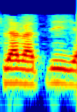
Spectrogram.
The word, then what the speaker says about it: Lavaltrie: How do you pronounce that? Lavalotry? – It's Lavalotry, yeah. It's a French name.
